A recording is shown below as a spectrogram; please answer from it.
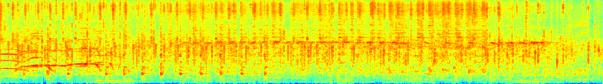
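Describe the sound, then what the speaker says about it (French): Loud, sustained applause from a crowd at a public meeting, a thick continuous clatter of many hands with a few voices and whistles mixed in near the start. "Donc on les applaudit, s'il vous plaît."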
